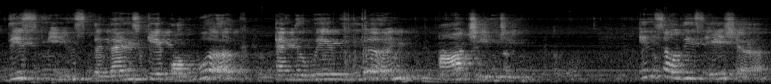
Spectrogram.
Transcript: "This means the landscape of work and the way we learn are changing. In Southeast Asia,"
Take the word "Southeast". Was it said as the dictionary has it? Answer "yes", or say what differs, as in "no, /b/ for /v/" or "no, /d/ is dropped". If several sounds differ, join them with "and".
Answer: no, /t/ is dropped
